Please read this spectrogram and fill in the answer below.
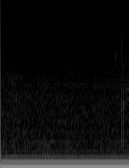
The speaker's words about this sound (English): hearing a hum, some kind of something feeding back or something. I'm not sure what that is.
